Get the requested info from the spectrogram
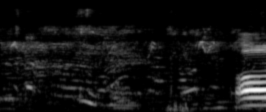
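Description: Voices talking faintly, then a girl speaking loudly close to the microphone near the end.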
